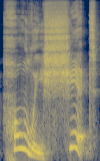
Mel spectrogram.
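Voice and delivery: high, drawn-out astonished exclaim; stunned surprise. Real, not acted. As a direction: let the shock stretch the words out. Shocked show ran since 2007.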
